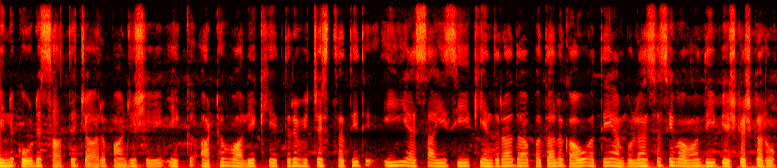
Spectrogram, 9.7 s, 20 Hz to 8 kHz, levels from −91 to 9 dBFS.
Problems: background sounds at intervals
